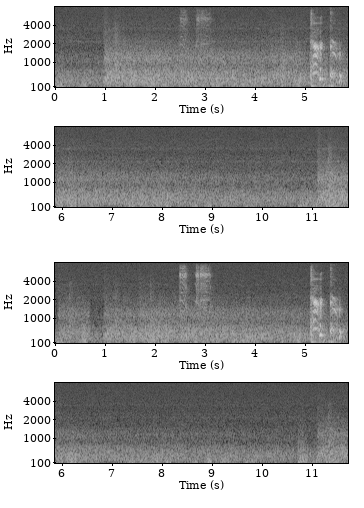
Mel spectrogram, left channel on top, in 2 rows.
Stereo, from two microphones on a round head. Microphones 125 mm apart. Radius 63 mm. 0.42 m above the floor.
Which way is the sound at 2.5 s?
75° right (ahead or behind).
